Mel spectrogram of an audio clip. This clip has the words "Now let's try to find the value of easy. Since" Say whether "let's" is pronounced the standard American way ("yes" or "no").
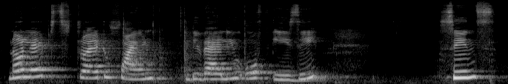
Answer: yes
